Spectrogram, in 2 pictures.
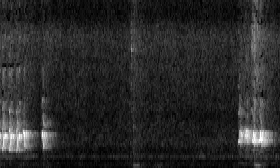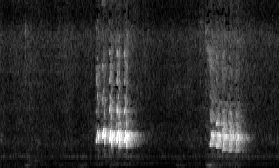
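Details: Yellow-vented bulbul giving a fast, lively lure chatter of the long 'ngekek' style. Four short, bright, rattling bursts repeat roughly every two seconds, with soft low background sounds between them.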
